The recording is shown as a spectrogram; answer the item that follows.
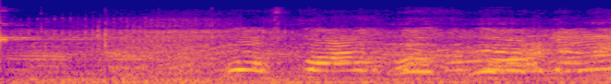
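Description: Men's voices calling out and talking over the chatter of an outdoor crowd.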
